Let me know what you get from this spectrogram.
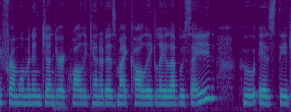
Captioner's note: speaking french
